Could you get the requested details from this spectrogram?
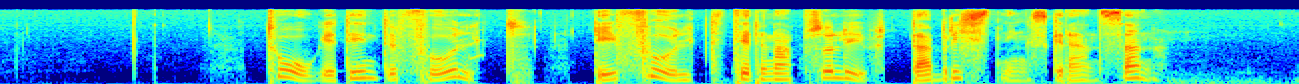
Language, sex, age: Swedish, female, 50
